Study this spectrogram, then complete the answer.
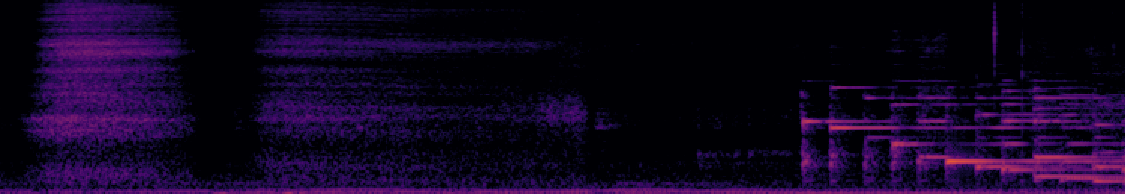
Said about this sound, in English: Close your eyes and start breathing through your nose deeper and deeper.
